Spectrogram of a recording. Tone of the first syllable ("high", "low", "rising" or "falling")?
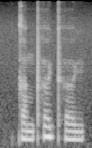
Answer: low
